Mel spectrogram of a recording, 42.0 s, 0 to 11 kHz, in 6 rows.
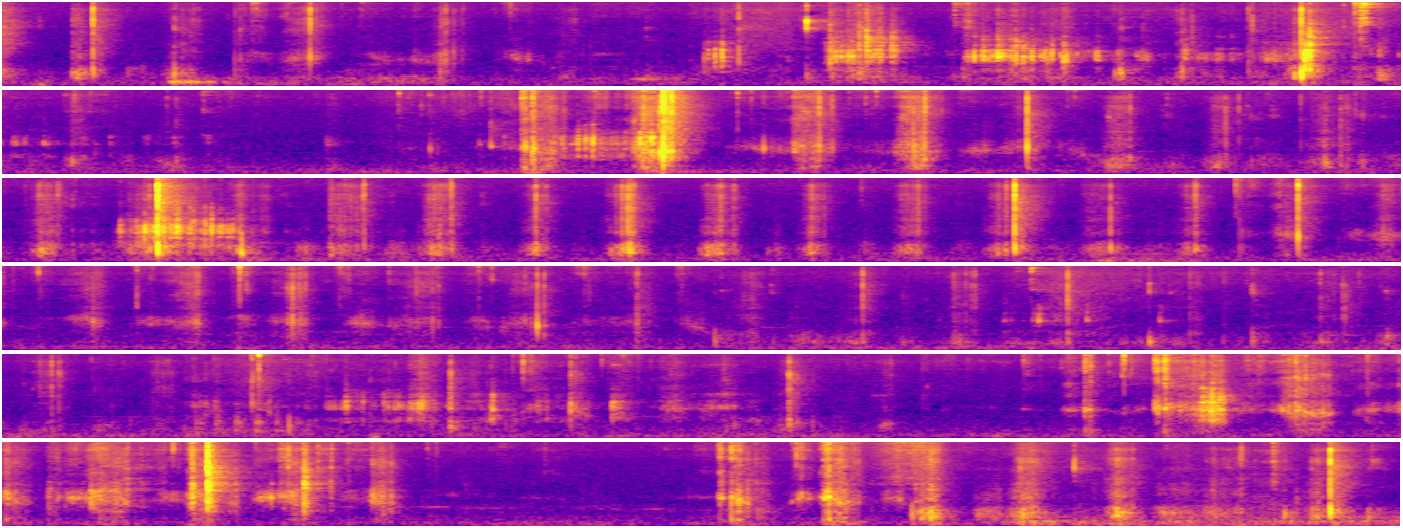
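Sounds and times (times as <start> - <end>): crunchy chewing clicks: 9.4 - 37.0.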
